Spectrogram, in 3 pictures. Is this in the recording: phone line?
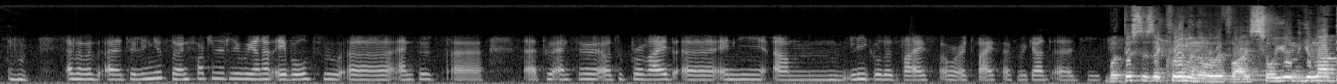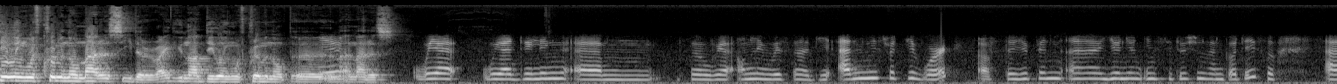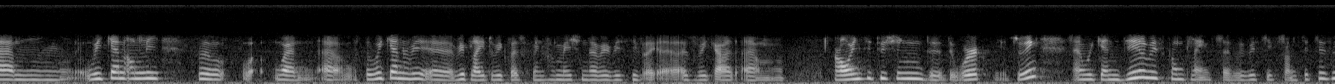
yes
